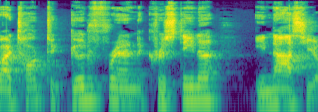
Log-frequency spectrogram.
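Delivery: best-attempt put-on Portuguese accent. Introducing a talk with a good friend, saying her name in best attempt Portuguese accent. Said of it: "That's my best Portuguese accent".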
